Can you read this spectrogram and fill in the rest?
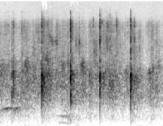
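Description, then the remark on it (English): An audience claps hands to the Lord: a handful of sharp, scattered claps, roughly evenly spaced, ring out over a steady low murmur of background noise. “Come on, somebody clap your hands to the Lord today.”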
